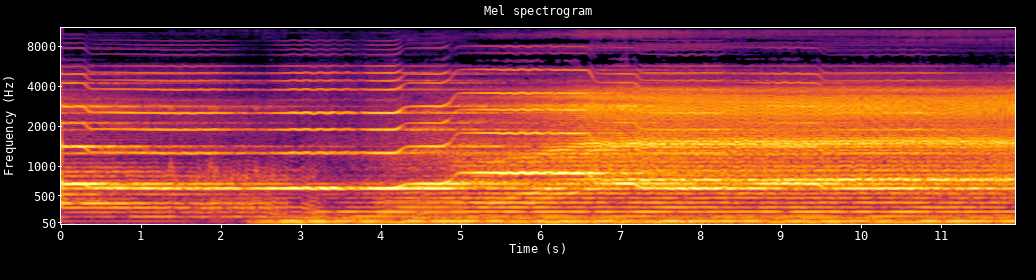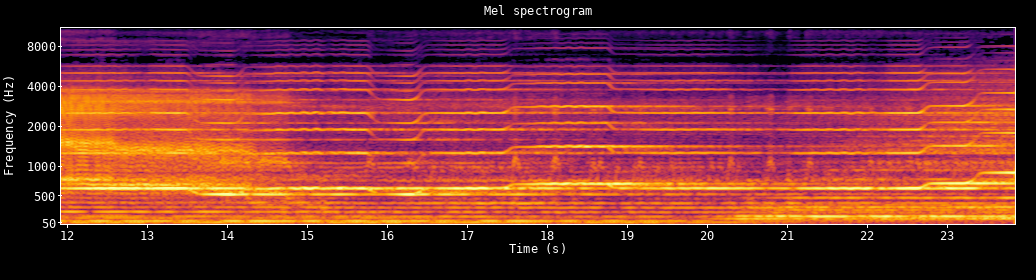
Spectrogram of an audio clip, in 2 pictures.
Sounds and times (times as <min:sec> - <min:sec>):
Music: 0:00.0 - 0:23.8.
